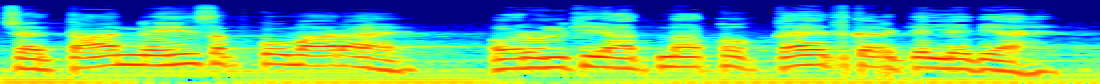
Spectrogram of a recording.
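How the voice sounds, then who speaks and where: A man's voice: sits high, a little slow, darkish tone, soft background music. A man playing a superstitious older villager in a cartoon story, speaking earnestly and deferentially. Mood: fearful, insistent. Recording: long reverberant hall echo.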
